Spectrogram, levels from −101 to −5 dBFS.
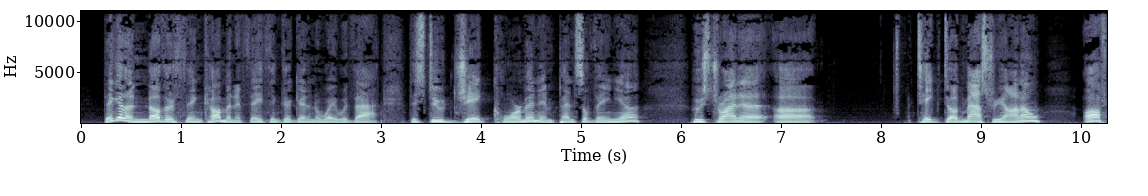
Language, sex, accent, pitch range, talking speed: English, male, American, 135-195 Hz, 160 wpm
